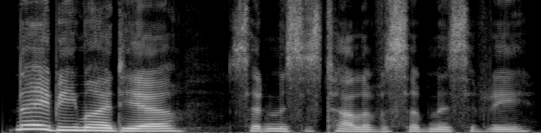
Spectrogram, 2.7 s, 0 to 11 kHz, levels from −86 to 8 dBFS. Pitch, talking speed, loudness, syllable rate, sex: 205 Hz, 155 wpm, -17 LUFS, 5.8 syllables/s, female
